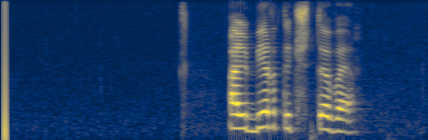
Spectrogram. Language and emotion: Russian, neutral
